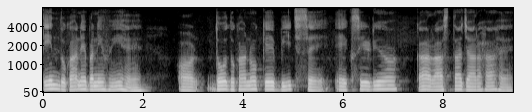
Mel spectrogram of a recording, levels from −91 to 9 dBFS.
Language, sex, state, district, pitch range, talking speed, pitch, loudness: Hindi, male, Uttarakhand, Tehri Garhwal, 115-130 Hz, 115 wpm, 125 Hz, -16 LUFS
